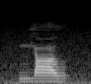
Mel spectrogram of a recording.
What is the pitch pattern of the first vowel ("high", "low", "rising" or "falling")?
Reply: high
